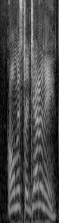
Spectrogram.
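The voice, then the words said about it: Poor put-on Brazilian accent. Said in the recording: “That's my Brazilian accent. ... That's not very Brazilian.”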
